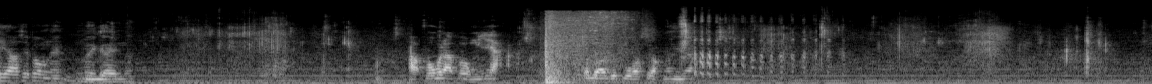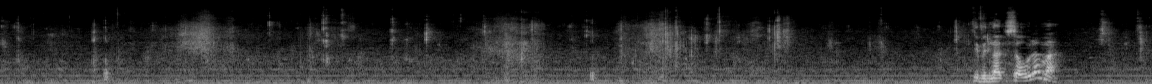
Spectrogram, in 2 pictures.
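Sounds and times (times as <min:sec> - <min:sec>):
people chewing and biting food: 0:01.5 - 0:04.1, 0:06.9 - 0:21.4, 0:22.3 - 0:23.0
wet mouth sounds: 0:06.9 - 0:09.5.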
